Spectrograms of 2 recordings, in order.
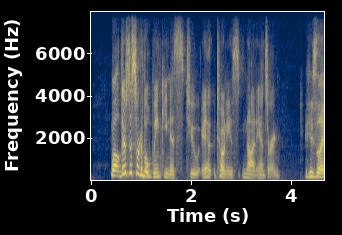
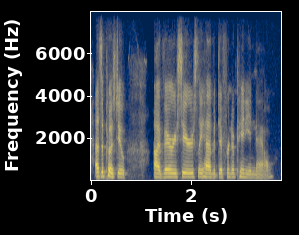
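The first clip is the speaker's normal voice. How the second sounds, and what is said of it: Generic baseball player impression voice. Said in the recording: “That was not supposed to be the Rendon impression. ... That was a Bumgarner impression. ... it was a generic impression of a baseball player”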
